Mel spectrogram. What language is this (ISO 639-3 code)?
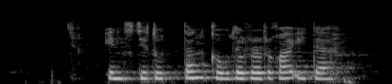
bak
